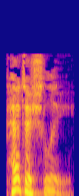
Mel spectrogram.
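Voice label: "pettishly", English, British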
